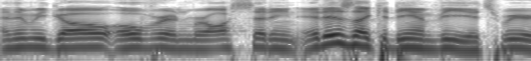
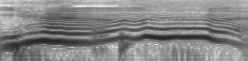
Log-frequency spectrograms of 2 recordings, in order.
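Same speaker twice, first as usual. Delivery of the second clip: very high, strung-out, drawn-out creepy drawl; 10 semitones higher, 7 dB louder than usual. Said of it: "He was literally like".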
